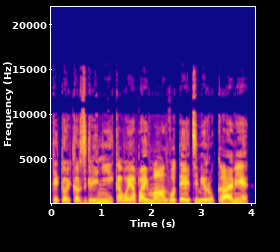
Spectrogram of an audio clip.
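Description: A woman reading a storybook, voicing a furious male robber chief who threatens his daughter in a gruff, commanding way. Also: on the high side, little pitch movement, a little slow, a little mellow, no room sound, lo-fi sound, natural voice. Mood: gloating.

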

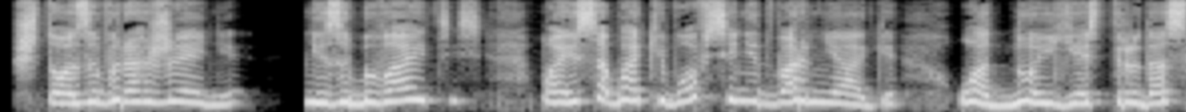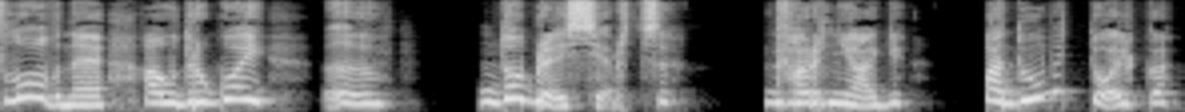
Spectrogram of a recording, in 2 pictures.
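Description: A woman's voice: high voice, unhurried, no echo, clean studio sound, pitched above the performer's own voice. A woman voicing a huffy, fussy older lady. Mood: indignant. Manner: huffy, scolding. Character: indignant fussy older lady dog owner.

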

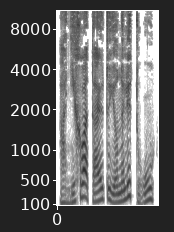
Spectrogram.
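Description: Storybook professor, older man, lecturing and calm, voiced by a woman; low-ish tone, dry mic. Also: breathy edge, dry recording, full character voice. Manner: slow, lecturing explanations. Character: calm, learned older male professor geographer.

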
